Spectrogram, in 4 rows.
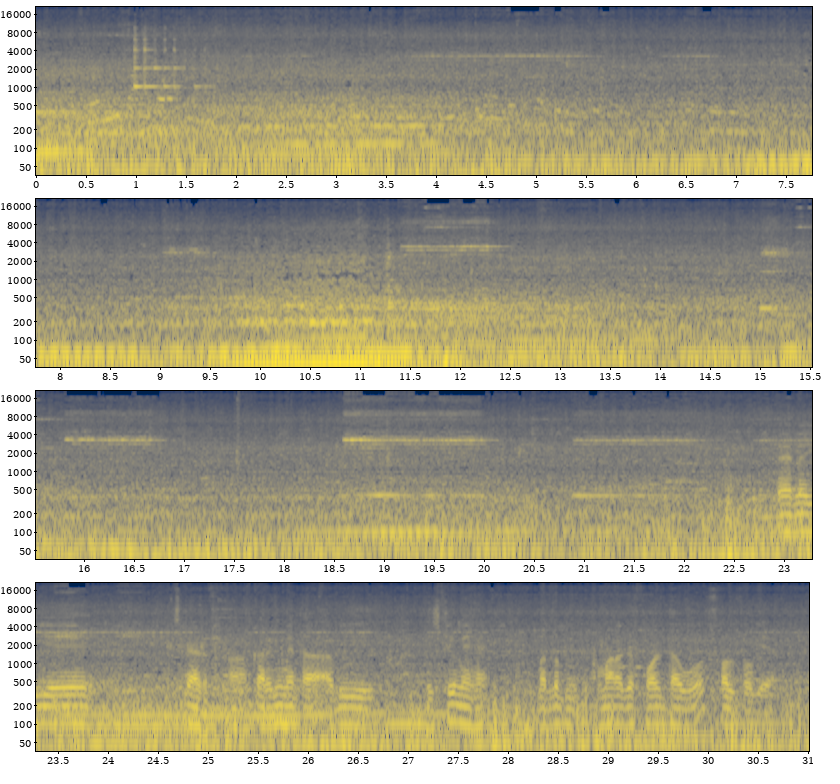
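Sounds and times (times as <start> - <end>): brief high-pitched tones: 1.0 - 2.0.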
